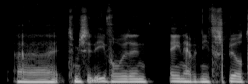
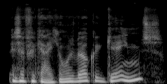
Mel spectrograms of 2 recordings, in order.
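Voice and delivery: normal talking voice

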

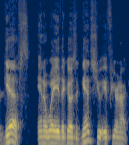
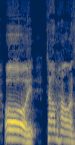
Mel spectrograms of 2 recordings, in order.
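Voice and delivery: loud, high "Oh" settling toward talking volume; half-hearted moviegoer heckle, burst up front; mock yell; 7 semitones higher, 10 dB louder, slower than usual. Moviegoer pointlessly calling out at a Spider-Man film, mock yell.

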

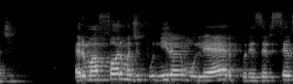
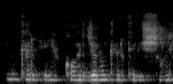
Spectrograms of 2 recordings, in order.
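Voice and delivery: hushed; 6 dB quieter, much faster than usual. Acted. Mother fears baby crying.

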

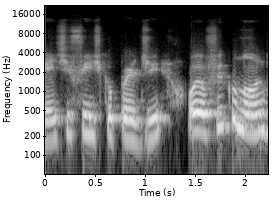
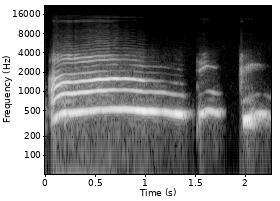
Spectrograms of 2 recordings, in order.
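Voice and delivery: high startled squeak; mock surprise; 13 semitones higher, 3 dB louder, much slower than usual. Girl realizing she dropped her ticket, startled. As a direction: jump at the realization.

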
